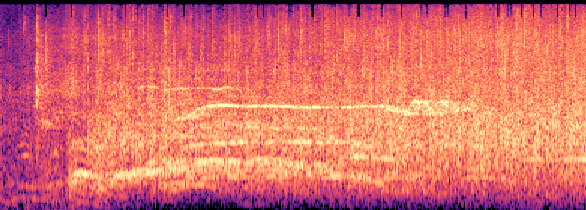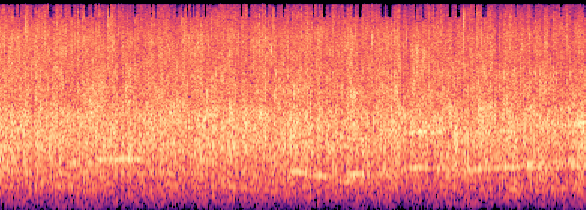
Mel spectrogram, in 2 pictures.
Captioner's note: applause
